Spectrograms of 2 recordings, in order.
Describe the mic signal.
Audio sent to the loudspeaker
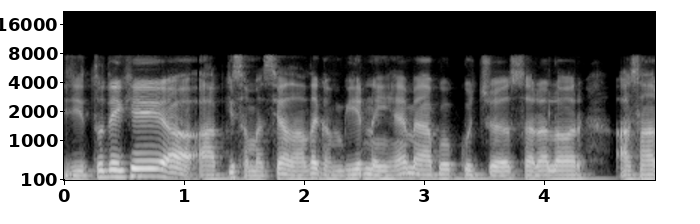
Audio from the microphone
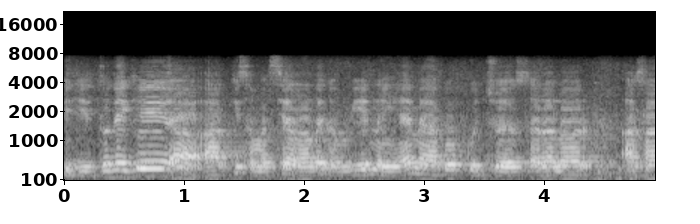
echo only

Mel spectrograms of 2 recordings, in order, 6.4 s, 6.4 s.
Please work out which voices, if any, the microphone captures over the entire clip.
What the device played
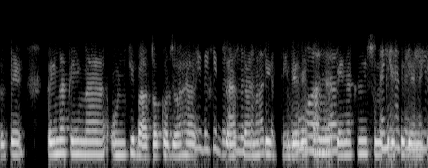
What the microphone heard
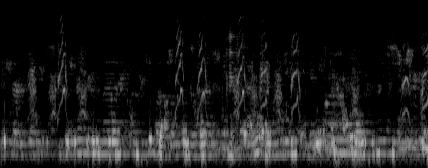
both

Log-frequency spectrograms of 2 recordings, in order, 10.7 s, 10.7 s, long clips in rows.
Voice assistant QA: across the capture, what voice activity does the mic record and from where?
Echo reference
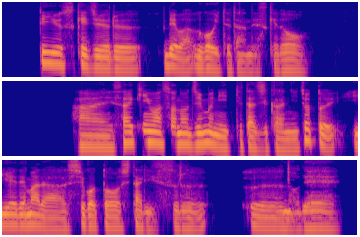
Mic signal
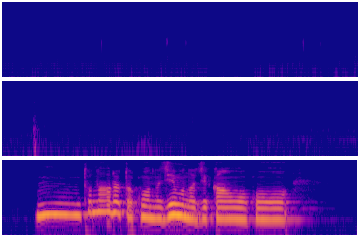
user only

